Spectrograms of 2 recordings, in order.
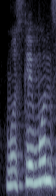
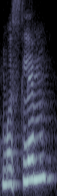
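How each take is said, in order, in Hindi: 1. शब्द के अंत में आखिरी -un ध्वनि है। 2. शब्द के अंत में आखिरी -un ध्वनि नहीं है।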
